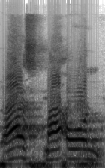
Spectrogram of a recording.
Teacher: Jadi ada mim mati ke depan ada huruf pa, namanya idhar sapawi. Bacaannya putuskan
